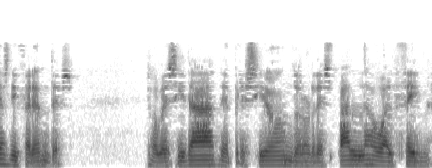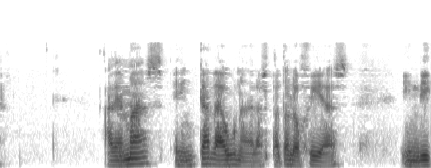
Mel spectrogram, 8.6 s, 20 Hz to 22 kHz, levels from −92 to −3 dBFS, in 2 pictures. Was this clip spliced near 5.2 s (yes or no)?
no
